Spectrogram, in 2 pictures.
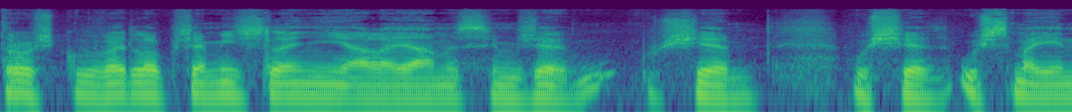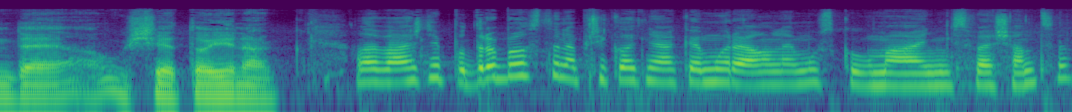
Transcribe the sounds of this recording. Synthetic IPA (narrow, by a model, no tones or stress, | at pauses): t̪ɾoʃkuvɛdlo̞k̚pr̝̥ɛmiːʃlɛɲiːalɛjaːmɪslimʒɛuʃjɛuʃjɛuʃsmɛjɪndɛauʃjɛt̪o̞jɪnak̚alɛvaːʒɲɛpo̞d̪ɾobɪlst̪ɛnapr̥iːklat̪ɲɛakɛːmuɾɛaːlnɛːmuskowmaːɲiːsvɛːʃant͡sɛ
